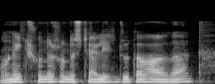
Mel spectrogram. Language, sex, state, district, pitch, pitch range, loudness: Bengali, male, Tripura, West Tripura, 115 Hz, 115-120 Hz, -15 LUFS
